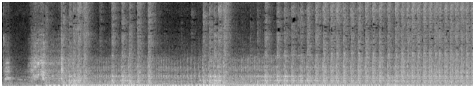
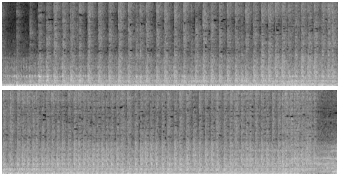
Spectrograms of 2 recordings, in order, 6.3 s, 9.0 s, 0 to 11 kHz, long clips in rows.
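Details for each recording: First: Stock F1ZR two-stroke during a wet carburetor tune: it crackles and blips up quickly from low revs with some popping, picking up cleanly; normal revving. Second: Yamaha F1ZR stock carburetor two-stroke with a larger pilot jet; crackly buzz picks up sharply off low throttle and RPM climbs fast at initial throttle, showing a rich pilot circuit setting.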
